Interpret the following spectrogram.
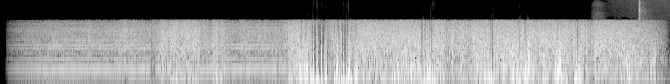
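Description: Audio from a quadcopter's onboard recording, with no treble: a steady motor hum with its overtones, then, about three and a half seconds in, a louder rough rushing noise that fluctuates quickly and covers the hum.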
